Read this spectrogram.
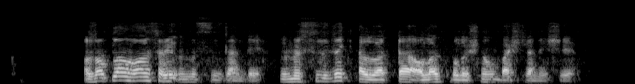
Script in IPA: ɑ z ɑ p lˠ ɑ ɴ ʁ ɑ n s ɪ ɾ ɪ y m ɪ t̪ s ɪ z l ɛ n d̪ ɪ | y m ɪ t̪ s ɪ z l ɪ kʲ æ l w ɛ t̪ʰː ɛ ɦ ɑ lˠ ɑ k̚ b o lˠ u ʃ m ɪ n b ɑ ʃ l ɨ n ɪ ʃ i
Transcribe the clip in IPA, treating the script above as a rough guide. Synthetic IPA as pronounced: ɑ z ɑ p lˠ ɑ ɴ ʁ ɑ n s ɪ ɾ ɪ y m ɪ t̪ s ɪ z l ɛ n d̪ ɪ | y m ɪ t̪ s ɪ z l ɪ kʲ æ l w ɛ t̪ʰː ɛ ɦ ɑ lˠ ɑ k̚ b o lˠ u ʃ n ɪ ŋ b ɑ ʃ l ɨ n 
